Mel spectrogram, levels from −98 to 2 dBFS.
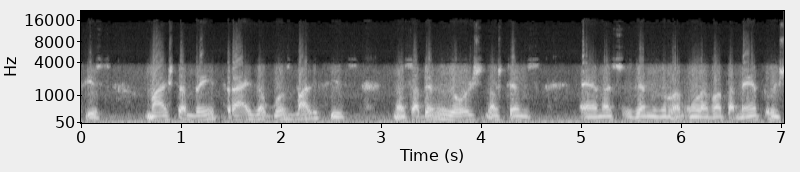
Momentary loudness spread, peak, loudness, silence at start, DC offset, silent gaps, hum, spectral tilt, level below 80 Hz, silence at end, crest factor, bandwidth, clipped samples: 8 LU; -6 dBFS; -17 LUFS; 0 s; under 0.1%; none; none; -6.5 dB/octave; -34 dBFS; 0 s; 12 dB; 10.5 kHz; under 0.1%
